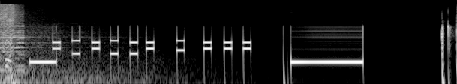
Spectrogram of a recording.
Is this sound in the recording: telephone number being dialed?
yes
